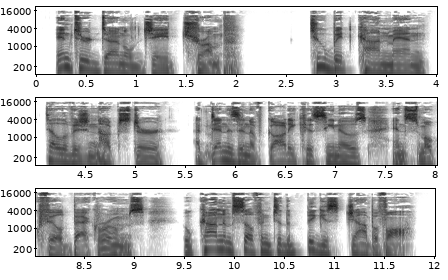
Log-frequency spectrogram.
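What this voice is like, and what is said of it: Imitates another person's voice. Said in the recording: “my best impression of him, because it's fucking spot on”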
